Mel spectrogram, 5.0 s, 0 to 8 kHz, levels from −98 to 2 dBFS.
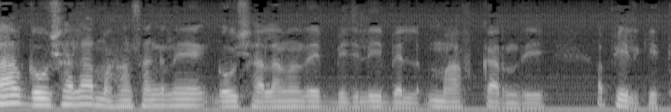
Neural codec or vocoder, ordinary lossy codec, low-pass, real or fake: none; none; none; real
